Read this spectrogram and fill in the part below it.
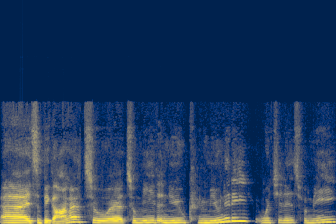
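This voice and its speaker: In a quiet background, a woman with a Danish accent speaks in a dark, mellow tone. Her pitch is medium and her intonation fairly even. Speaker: zoo animal welfare and training coordinator. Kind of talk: webinar presentation. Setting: video call. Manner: slow.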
